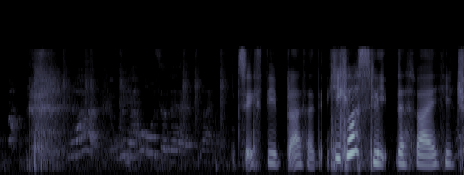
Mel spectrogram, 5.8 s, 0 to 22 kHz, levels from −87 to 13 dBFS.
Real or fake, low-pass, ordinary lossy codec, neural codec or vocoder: real; none; none; none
